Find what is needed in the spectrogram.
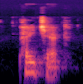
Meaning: A periodic payment, usually in the form of a paper check, received by an employee from an employer for work performed
- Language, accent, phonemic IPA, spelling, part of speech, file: English, Southern England, /ˈpeɪ.t͡ʃɛk/, paycheck, noun, LL-Q1860 (eng)-paycheck.wav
